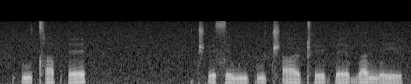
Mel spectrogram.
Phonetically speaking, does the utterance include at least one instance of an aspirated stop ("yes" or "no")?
yes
